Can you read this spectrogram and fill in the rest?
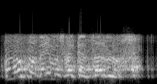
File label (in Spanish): dialog, dialogs spanish; War Thunder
